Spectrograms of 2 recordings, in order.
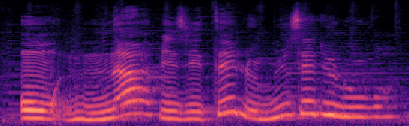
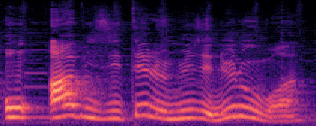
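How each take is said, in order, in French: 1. « On » est lié à la voyelle par un n. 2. « On » se prononce sans liaison avec la voyelle.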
